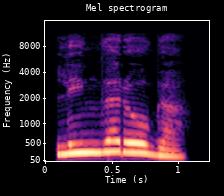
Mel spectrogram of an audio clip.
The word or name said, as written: ಲಿಂಗರೋಗ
